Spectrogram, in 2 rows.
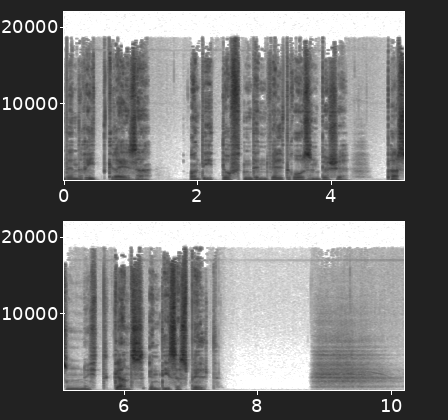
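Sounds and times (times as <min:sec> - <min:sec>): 
speech: 0:00.0 - 0:07.4
deep breath in: 0:04.3 - 0:04.7, 0:08.8 - 0:10.2.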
